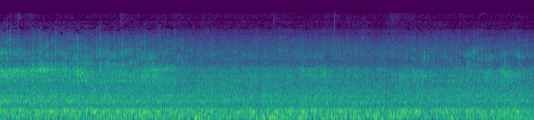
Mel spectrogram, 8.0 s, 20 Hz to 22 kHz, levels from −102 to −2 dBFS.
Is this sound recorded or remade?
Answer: recorded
